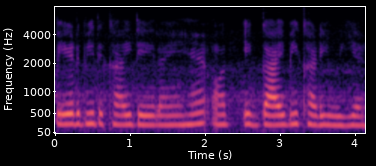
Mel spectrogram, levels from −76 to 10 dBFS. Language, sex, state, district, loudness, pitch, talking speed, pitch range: Hindi, female, Uttar Pradesh, Jalaun, -23 LUFS, 230 Hz, 190 wpm, 220-245 Hz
